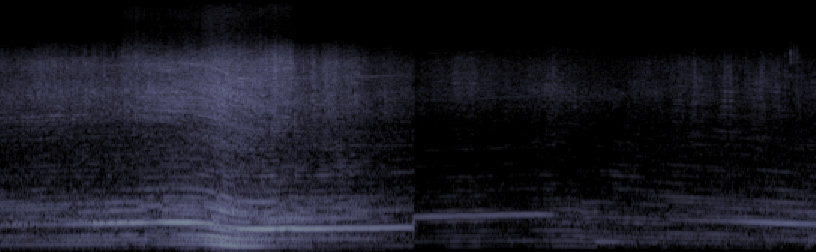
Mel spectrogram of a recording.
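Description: Chevy race car engine screaming around Lucas Oil Raceway in an iRacing sim race, a loud sustained whine that rises, dips as it passes, then settles into a steady drone.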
